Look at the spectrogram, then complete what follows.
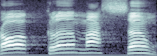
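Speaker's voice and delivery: very slow proclaiming, every syllable stretched out. Showing how the word of God is proclaimed, not read: very slow and loud. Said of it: "eu falo bem alto. E no começo eu digo bem devagar".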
